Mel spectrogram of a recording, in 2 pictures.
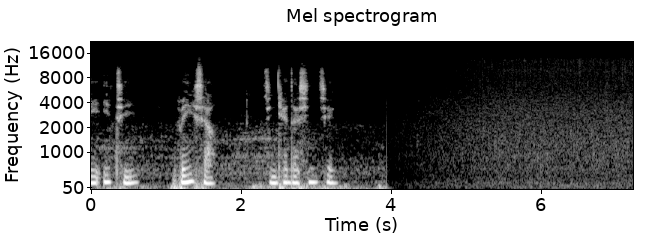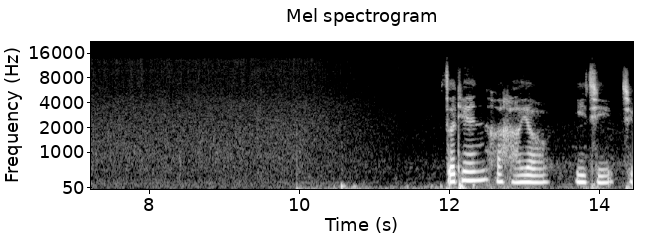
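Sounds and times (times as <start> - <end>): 
speech: 0.0 - 3.4, 12.0 - 14.4
rain: 4.0 - 12.8.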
